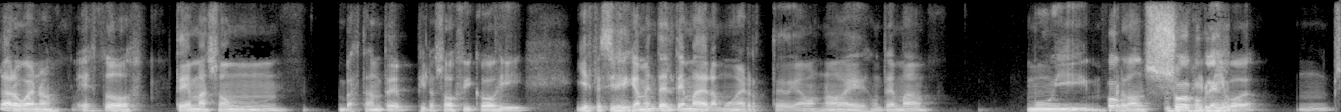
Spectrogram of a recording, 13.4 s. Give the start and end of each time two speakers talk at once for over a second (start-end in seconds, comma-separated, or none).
10.8-12.3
